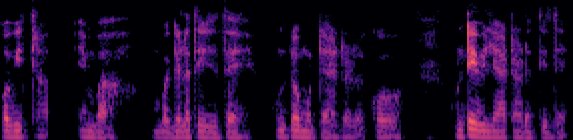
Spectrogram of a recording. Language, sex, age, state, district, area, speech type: Kannada, male, 18-30, Karnataka, Kolar, rural, spontaneous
